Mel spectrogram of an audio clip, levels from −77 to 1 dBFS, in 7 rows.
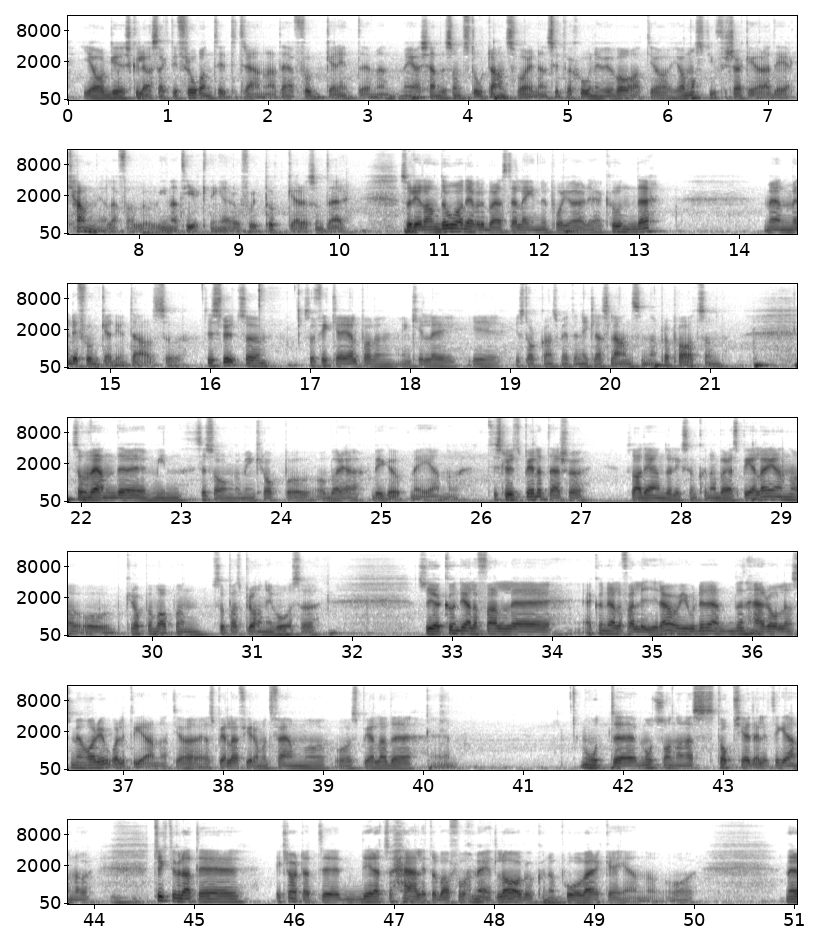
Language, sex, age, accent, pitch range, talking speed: English, male, 20-39, Swedish, 100-120 Hz, 240 wpm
